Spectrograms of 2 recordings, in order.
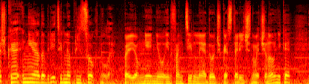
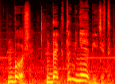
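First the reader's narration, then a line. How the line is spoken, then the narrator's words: Laughing. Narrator (Russian): засмеялась блондинка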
